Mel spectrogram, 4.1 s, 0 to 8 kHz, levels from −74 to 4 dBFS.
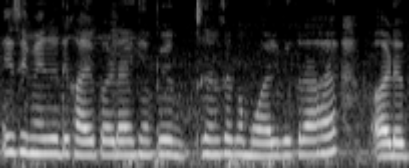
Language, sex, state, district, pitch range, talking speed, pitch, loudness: Hindi, female, Bihar, Katihar, 245-270 Hz, 250 wpm, 255 Hz, -16 LUFS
